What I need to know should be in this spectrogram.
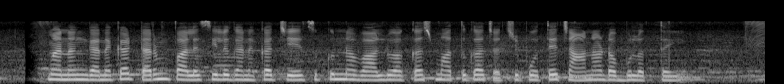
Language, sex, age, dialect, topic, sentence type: Telugu, female, 25-30, Central/Coastal, banking, statement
